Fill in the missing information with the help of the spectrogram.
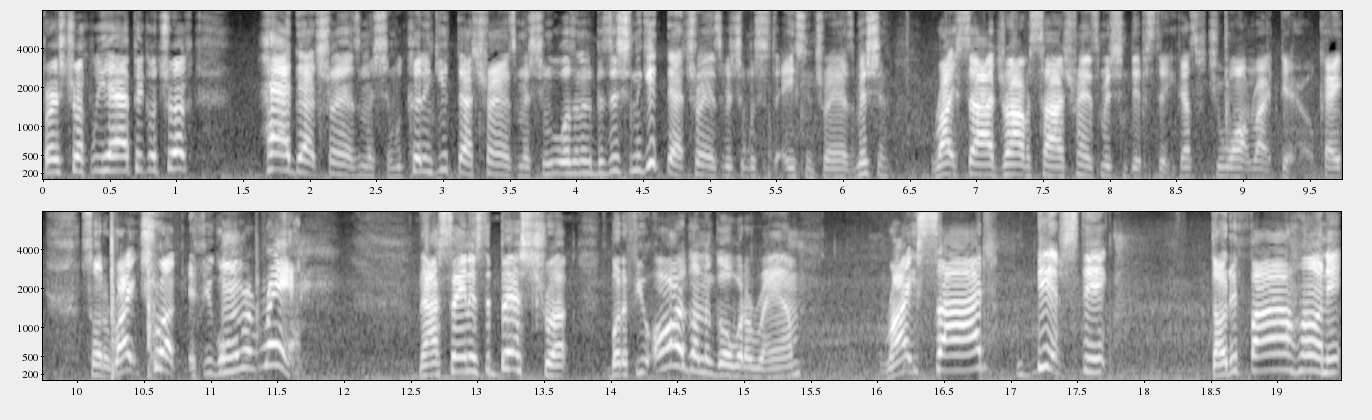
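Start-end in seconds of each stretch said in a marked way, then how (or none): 16.0-19.5 slow, drawn-out country voice. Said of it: "I put my country voice on for that".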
